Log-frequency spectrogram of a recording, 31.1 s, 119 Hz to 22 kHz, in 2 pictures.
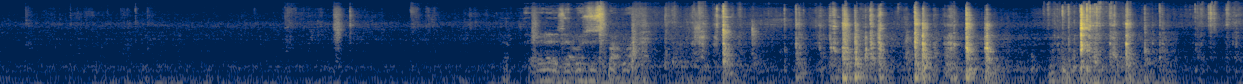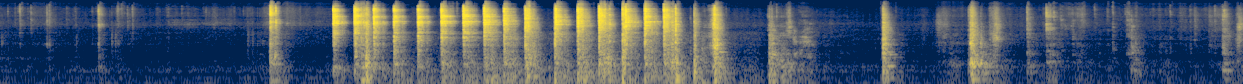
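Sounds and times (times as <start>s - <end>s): hammer blows on sheet steel: 19.7s - 24.6s.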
